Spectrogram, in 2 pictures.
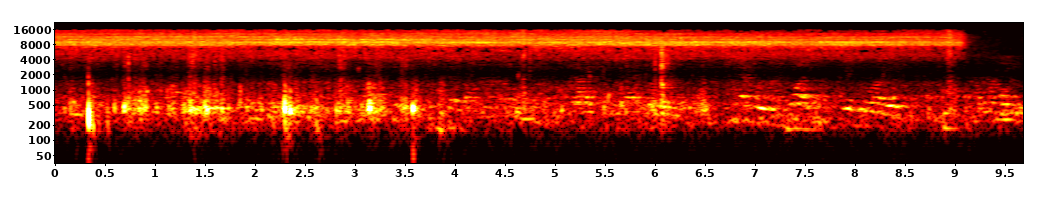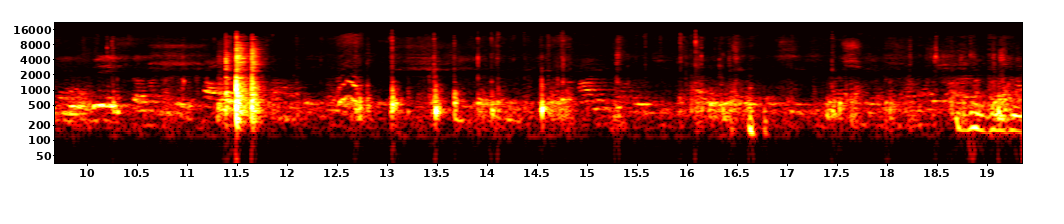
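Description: A steady high hiss under faint, indistinct chatter, which cuts off suddenly about nine seconds in. Quieter chatter follows, with one sharp click a couple of seconds later.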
